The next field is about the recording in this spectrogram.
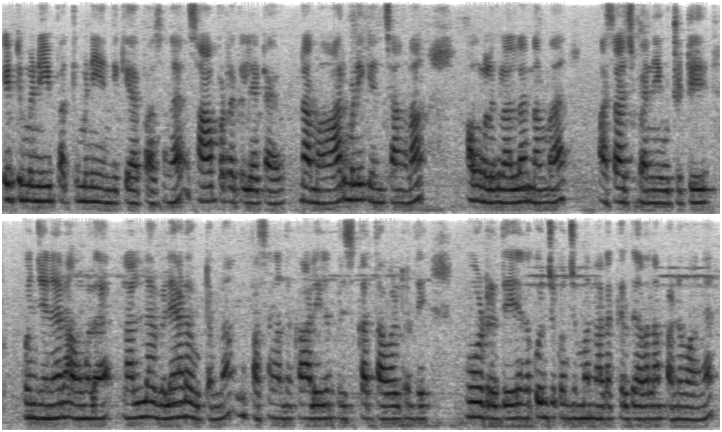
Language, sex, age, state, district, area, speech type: Tamil, female, 30-45, Tamil Nadu, Perambalur, rural, spontaneous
